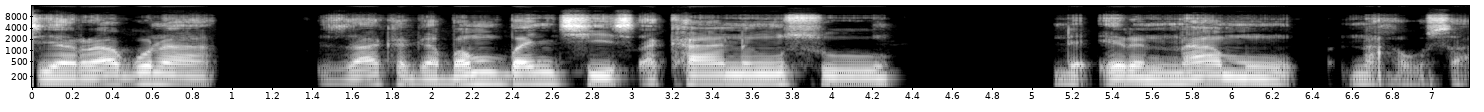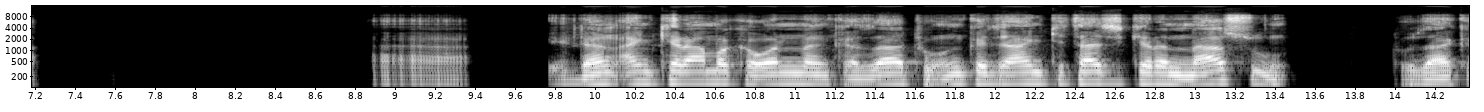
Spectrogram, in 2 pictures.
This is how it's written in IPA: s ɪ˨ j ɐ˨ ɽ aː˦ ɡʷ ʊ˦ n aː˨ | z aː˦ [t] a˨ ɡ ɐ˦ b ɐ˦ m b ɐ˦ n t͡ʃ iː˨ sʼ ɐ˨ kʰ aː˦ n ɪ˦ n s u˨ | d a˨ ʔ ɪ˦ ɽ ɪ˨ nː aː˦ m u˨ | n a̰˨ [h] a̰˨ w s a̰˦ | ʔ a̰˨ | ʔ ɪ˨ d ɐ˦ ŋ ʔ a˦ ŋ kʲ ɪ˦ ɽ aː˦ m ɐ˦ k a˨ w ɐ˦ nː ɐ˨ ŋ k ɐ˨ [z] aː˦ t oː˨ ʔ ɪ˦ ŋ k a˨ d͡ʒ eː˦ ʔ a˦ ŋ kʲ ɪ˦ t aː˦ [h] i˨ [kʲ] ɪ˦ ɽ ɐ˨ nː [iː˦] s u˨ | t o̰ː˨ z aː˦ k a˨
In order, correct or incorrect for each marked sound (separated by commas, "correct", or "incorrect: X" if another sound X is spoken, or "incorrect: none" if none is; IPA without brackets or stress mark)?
incorrect: k, correct, correct, incorrect: ʃ, correct, incorrect: aː˦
